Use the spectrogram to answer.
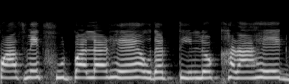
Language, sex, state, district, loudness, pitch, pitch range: Hindi, female, Bihar, Sitamarhi, -15 LUFS, 310 Hz, 300-315 Hz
